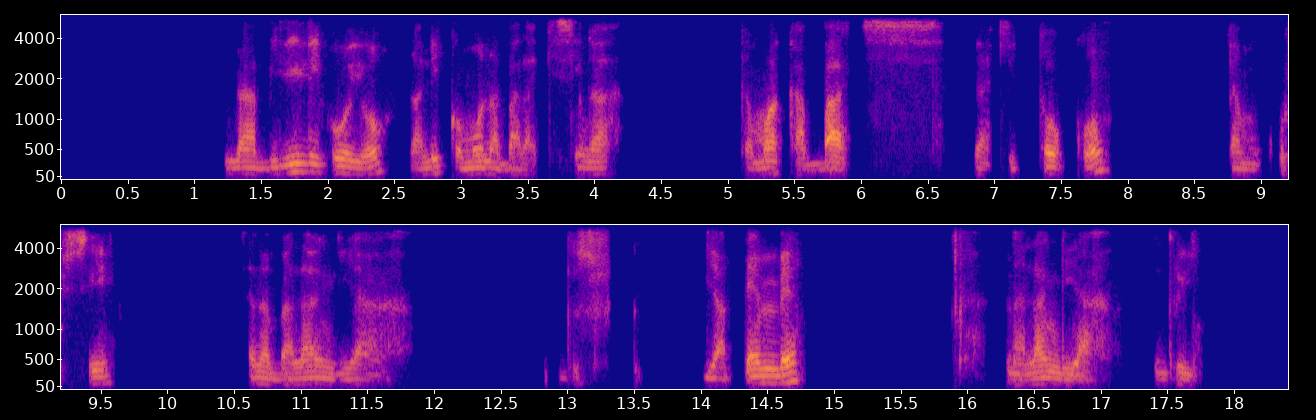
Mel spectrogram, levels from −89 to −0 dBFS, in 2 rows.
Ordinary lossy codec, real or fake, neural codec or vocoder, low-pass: Opus, 16 kbps; fake; codec, 24 kHz, 3 kbps, HILCodec; 5.4 kHz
